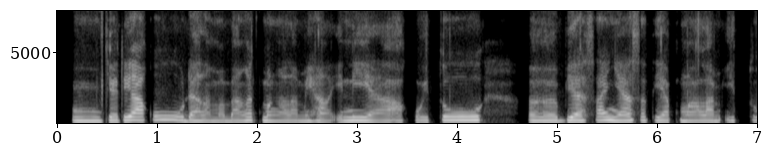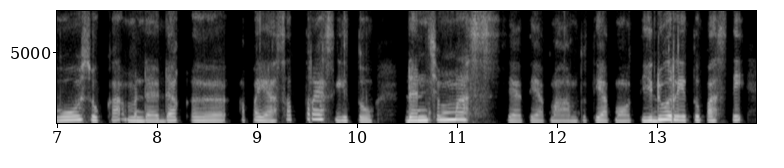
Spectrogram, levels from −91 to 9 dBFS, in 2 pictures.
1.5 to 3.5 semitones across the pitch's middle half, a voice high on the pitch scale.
Yes: average, 3.1 semitones; high, 225 Hz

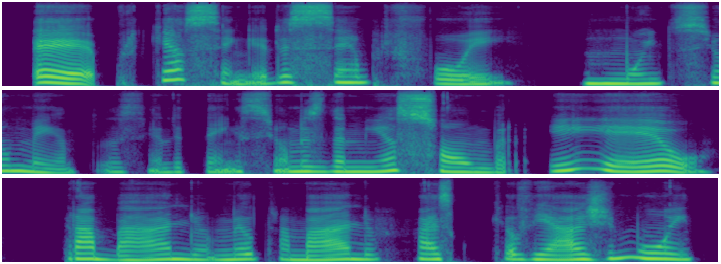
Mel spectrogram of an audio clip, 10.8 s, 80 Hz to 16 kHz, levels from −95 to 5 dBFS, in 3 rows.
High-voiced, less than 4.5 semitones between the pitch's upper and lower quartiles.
Yes: high, 215 Hz; average, 2.9 semitones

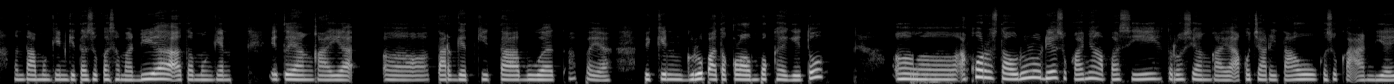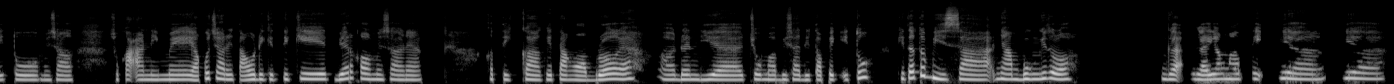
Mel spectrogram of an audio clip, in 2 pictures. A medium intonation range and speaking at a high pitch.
No: narrow, 2.0 semitones; high, 225 Hz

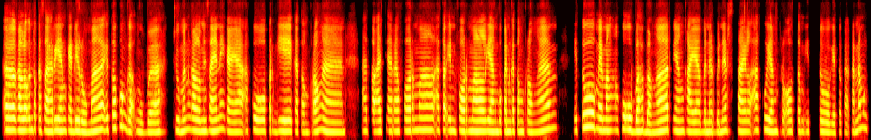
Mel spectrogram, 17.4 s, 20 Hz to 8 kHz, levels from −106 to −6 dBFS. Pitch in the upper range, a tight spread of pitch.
Yes: high, 225 Hz; narrow, 2.0 semitones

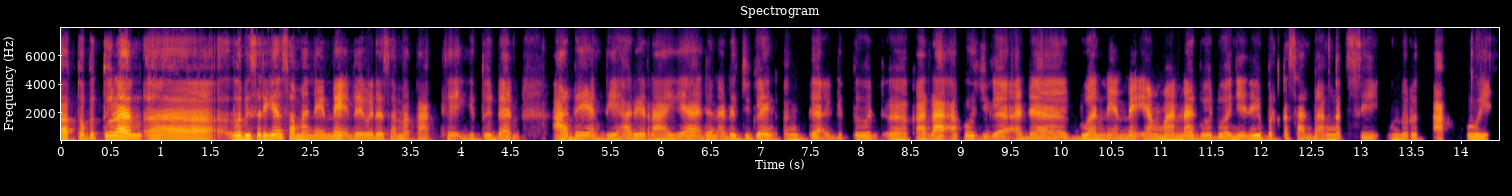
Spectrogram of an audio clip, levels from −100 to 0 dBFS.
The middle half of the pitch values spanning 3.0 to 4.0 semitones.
Yes: average, 3.5 semitones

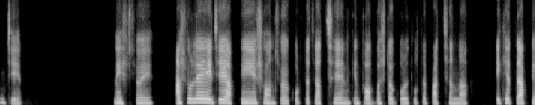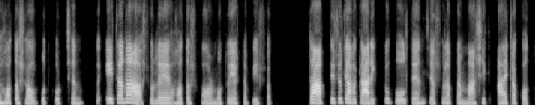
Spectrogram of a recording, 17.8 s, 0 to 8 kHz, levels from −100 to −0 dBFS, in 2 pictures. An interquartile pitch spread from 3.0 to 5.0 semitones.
No: narrow, 2.5 semitones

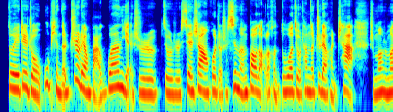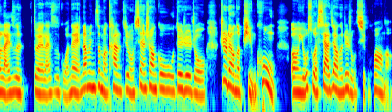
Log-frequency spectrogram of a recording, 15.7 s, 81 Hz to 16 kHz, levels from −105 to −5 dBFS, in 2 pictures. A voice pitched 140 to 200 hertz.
No: high, 215 Hz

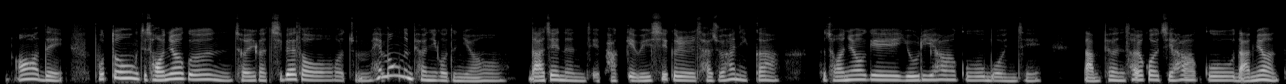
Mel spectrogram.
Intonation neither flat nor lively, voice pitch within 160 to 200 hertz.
Yes: average, 3.3 semitones; high, 190 Hz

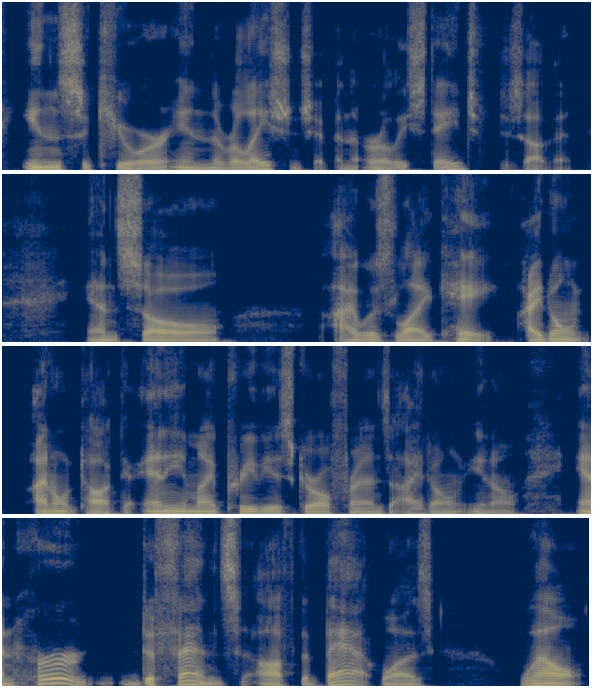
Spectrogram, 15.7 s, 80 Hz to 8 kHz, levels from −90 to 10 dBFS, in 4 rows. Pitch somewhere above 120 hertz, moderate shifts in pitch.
No: low, 100 Hz; average, 3.6 semitones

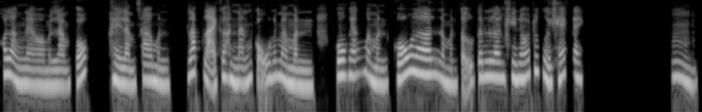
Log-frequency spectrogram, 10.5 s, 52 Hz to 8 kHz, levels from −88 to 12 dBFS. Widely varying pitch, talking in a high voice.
Yes: wide, 5.9 semitones; high, 230 Hz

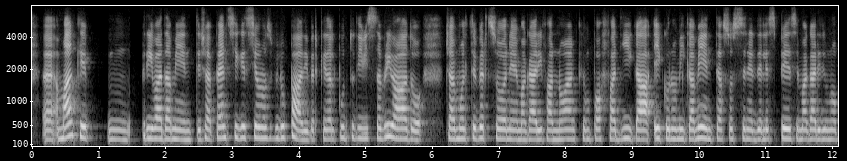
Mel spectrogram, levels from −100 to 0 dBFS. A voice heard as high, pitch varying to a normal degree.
No: high, 210 Hz; narrow, 1.8 semitones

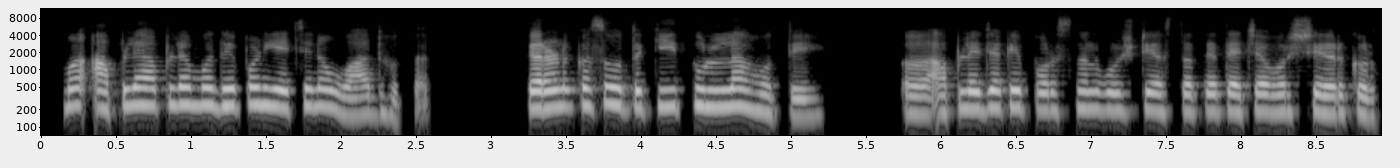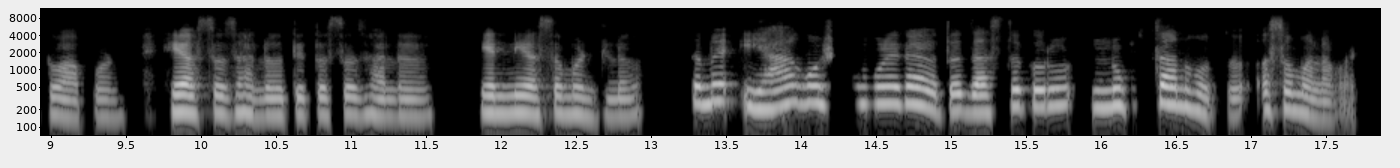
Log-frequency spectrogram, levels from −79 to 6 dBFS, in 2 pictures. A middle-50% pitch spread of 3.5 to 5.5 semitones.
Yes: average, 5.2 semitones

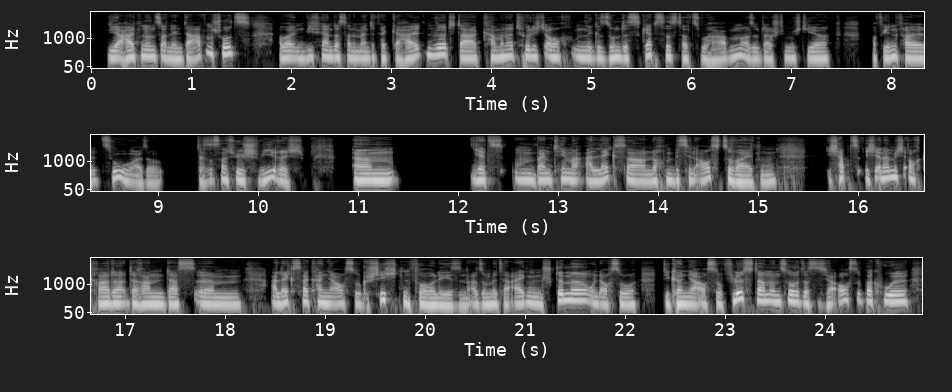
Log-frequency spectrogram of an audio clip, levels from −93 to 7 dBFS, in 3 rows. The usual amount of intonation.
Yes: average, 3.0 semitones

